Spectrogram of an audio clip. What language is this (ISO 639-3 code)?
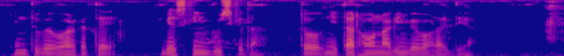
sat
